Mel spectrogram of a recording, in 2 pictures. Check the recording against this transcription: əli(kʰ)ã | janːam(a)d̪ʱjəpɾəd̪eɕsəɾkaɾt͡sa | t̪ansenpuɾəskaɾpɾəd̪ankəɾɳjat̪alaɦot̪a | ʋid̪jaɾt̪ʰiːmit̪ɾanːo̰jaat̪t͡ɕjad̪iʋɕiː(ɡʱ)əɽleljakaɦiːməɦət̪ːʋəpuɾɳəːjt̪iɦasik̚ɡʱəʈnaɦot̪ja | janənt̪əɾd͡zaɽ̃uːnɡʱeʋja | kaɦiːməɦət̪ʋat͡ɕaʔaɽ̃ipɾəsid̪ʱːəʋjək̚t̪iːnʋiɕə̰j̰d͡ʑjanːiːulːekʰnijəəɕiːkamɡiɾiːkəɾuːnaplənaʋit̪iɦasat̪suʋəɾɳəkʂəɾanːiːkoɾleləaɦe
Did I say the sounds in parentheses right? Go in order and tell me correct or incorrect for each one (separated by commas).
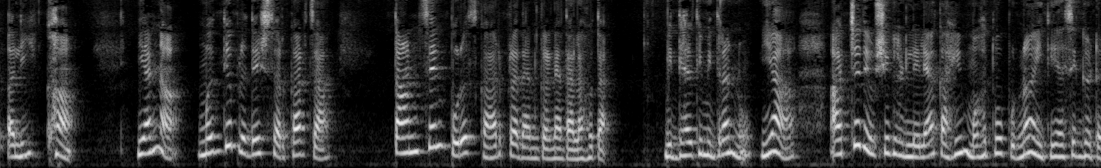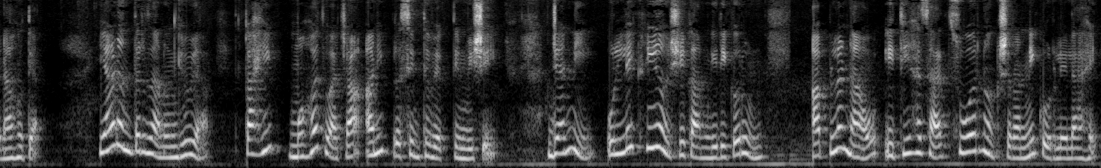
correct, incorrect, correct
